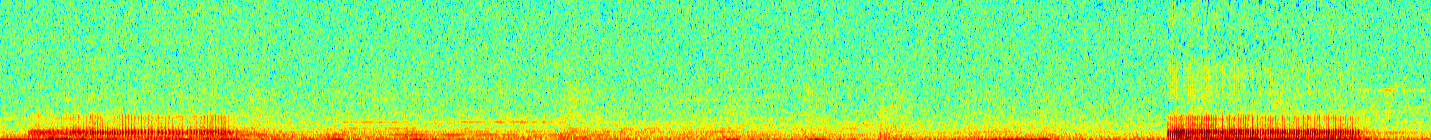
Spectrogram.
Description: Cupcake snoring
